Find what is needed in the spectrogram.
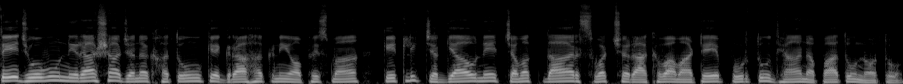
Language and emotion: Gujarati, sad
